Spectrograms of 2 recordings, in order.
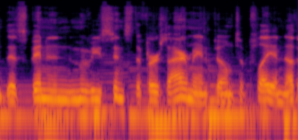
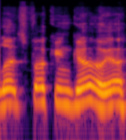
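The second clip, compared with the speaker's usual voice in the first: loud, high, scornful mocking tone; 9 semitones higher, 6 dB louder than usual. Showing how people sneer at a movie trailer line, said in a mocking tone. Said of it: "in a mocking tone".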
